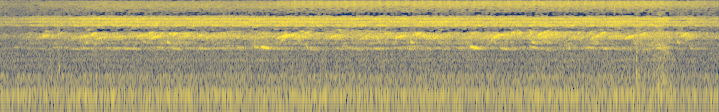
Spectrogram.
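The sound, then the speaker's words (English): Coqui frogs call in Puerto Rico, a faint, steady series of short, high chirps repeating over a constant insect-like hum, with no voices. “you hear that little sound. If you don't know, that is El Coqui. That is the Coqui. That is the frog.”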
